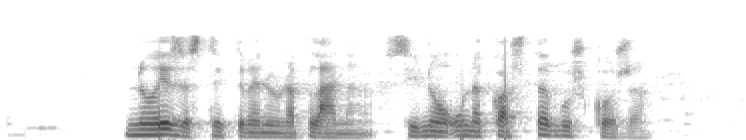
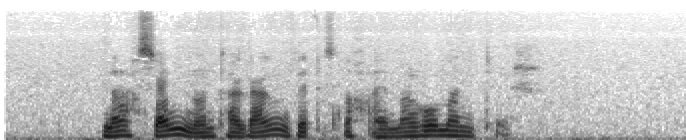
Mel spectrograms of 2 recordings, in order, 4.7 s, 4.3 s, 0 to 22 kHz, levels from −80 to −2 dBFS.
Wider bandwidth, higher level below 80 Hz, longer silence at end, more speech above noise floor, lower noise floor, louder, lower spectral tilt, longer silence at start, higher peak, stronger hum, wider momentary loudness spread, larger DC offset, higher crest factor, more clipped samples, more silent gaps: second, 8 kHz vs 16 kHz; second, -66 dBFS vs -40 dBFS; first, 0.65 s vs 0.5 s; first, 39 dB vs 27 dB; first, -74 dBFS vs -41 dBFS; second, -35 LUFS vs -15 LUFS; second, -5 dB/octave vs -7 dB/octave; first, 0.8 s vs 0.15 s; second, -16 dBFS vs -2 dBFS; neither; about the same, 13 LU vs 11 LU; neither; first, 20 dB vs 14 dB; neither; neither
